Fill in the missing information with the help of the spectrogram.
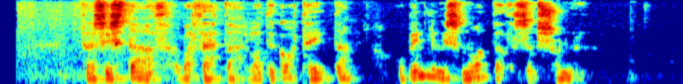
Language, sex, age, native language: Icelandic, male, 50-59, Icelandic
